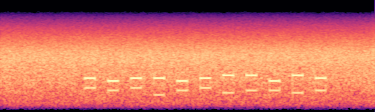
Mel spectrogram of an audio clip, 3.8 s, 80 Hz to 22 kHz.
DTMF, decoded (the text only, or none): 07027069768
